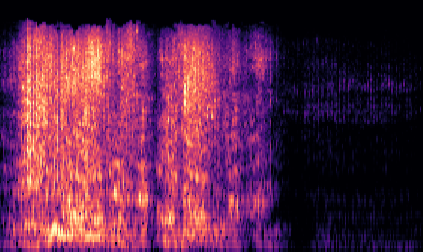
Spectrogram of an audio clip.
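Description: A lion roars loudly and close by.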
